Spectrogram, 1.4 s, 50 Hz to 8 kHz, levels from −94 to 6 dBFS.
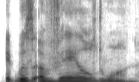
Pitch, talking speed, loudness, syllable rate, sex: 135 Hz, 215 wpm, -17 LUFS, 5.6 syllables/s, female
